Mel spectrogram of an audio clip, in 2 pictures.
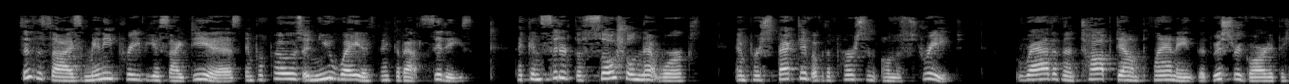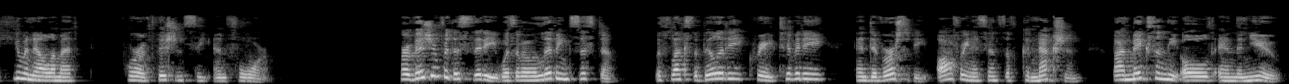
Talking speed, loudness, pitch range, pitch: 155 wpm, -17 LUFS, 175-240 Hz, 205 Hz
